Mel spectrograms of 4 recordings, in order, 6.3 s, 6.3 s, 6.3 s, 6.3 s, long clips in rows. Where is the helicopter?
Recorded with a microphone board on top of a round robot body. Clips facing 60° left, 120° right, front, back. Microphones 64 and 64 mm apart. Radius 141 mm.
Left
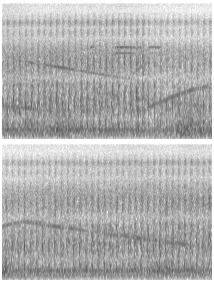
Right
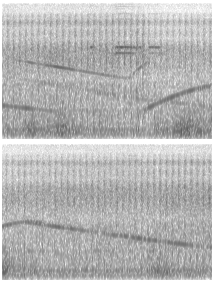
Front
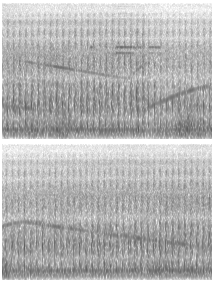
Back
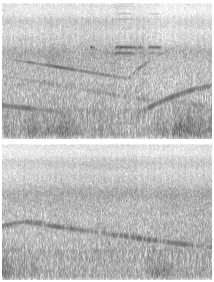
10° left; by 6.3 s straight ahead.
